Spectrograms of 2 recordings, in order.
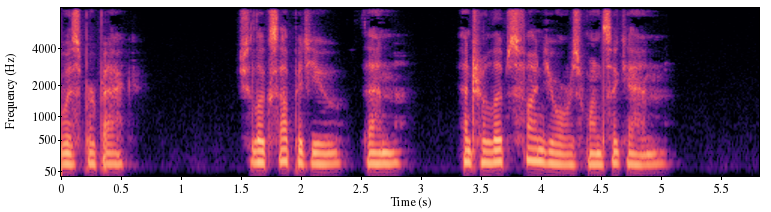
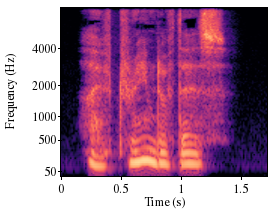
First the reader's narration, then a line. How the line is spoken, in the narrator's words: she sighs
